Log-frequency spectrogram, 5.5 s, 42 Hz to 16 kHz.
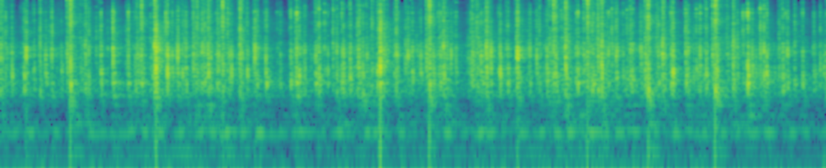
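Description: Long pink nails and fingertips type fast, about 98 words per minute, on a full-size mechanical keyboard with white plastic keycaps on a black frame. A rapid, continuous stream of crisp, bright clicks and clacks is heard, with almost no low end and no ringing after each keystroke.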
